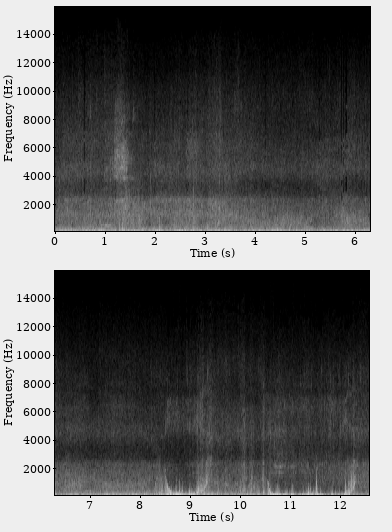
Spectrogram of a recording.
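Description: Wind buffeting the microphone of a windsurfer under sail, with water rushing against the board. The buffeting grows louder about eight seconds in and again near the end.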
